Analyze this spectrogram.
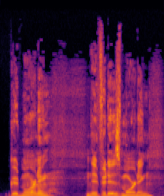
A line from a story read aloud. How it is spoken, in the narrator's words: Yadav mumbled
